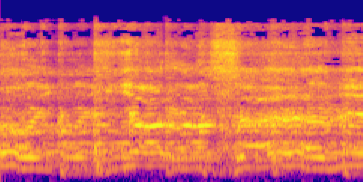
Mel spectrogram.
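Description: A man singing a Turkish folk melody into a microphone, his voice wavering in ornamented turns, while he accompanies himself with plucked notes on a bağlama, the long-necked Turkish saz.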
